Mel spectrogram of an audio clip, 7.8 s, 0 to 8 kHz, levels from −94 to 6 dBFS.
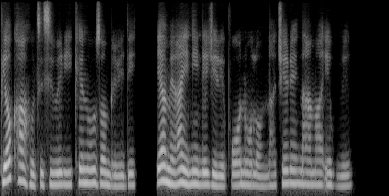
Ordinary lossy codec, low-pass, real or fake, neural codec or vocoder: none; none; fake; codec, 16 kHz, about 1 kbps, DyCAST, with the encoder's durations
